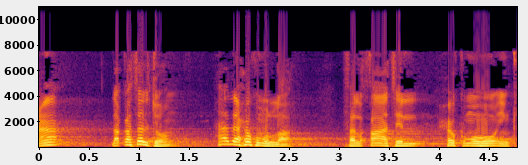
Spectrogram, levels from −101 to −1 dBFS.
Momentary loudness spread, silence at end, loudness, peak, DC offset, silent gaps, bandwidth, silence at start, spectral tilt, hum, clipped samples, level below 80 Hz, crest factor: 18 LU; 0 s; -11 LUFS; 0 dBFS; under 0.1%; none; 8 kHz; 0 s; -7.5 dB/octave; none; 0.9%; -40 dBFS; 12 dB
